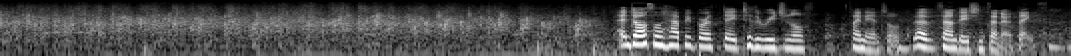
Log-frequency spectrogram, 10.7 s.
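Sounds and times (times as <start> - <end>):
crowd applause: 0.0 - 6.1
speech: 6.2 - 10.7.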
